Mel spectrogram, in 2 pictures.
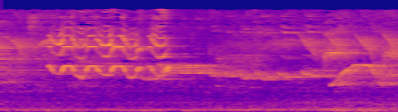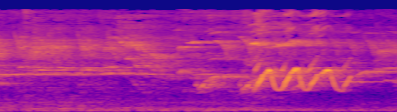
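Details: Masked laughingthrush lure: fast looping warbled trills, then a chain of level and upslurred whistles over a noisy background, ending with loud wavering rising notes.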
